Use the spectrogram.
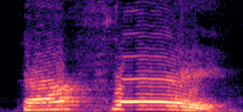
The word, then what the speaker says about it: café: Café. Café. É uma palavra oxítona porque a última sílaba é a mais forte.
